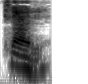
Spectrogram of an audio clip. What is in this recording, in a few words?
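"kel", Proto-Indo-European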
